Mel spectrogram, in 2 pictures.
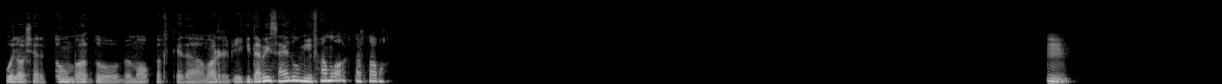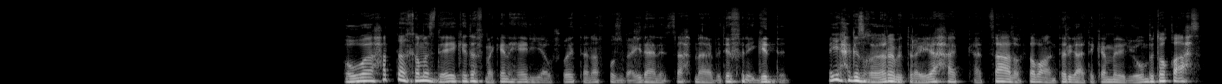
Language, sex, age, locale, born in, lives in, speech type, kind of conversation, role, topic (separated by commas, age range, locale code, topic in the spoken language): Arabic, male, 30-34, ar-EG, Egypt, Egypt, read, expert-assistant, expert, إزاي أقدر أوازن بين العناية بالمرضى وراحتي النفسية من غير ما أحس بإرهاق في الشغل؟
